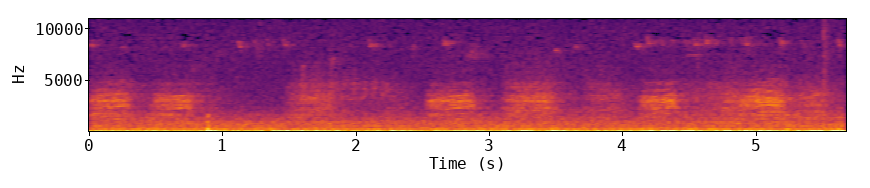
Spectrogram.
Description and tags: Outdoors Nature Birds 02
Recorded using Zoom H4N Pro Internal mics in a forest near a city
